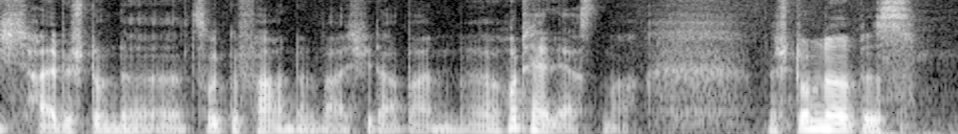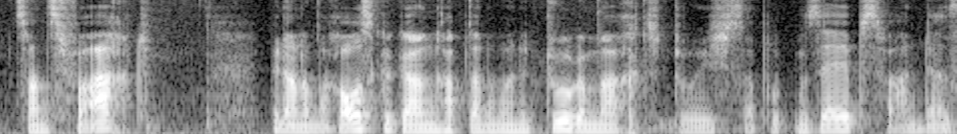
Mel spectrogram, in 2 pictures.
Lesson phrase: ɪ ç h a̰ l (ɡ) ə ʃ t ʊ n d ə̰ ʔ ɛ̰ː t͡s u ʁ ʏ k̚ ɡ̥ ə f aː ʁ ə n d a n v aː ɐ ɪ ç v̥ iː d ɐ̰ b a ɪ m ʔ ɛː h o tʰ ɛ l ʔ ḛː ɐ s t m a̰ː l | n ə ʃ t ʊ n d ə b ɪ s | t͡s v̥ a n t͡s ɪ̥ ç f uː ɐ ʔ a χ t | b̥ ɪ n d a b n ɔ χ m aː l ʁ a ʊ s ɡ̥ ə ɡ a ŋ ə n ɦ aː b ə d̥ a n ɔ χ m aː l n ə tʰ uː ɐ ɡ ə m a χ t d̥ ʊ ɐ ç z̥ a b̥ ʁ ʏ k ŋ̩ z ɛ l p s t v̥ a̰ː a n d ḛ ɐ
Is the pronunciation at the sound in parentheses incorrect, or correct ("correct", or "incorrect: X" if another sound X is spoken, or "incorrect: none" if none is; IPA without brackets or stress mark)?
incorrect: b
